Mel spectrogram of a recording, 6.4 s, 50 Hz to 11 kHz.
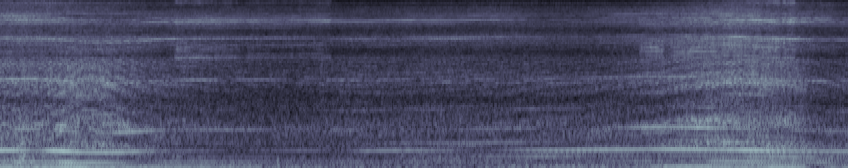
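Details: Trex 450 RC helicopter test flight after a crash, fitted with a Common-Sense RC TR450-35 3500kv 500-watt motor, 13t pinion and a smaller lipo: constant high-pitched squeal over the rotor whir through the flight; bad main shaft bearing, dry or worn.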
